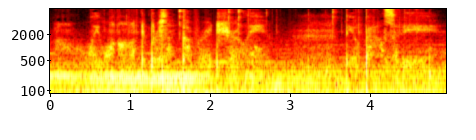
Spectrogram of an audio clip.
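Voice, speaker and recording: A woman's voice: normal speed, loud music behind the voice. A woman whispering breathily and close to the mic, musing aloud in casual, chatty ASMR commentary on a video game. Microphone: close ear-to-ear ASMR microphone.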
